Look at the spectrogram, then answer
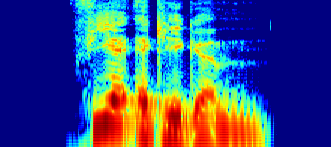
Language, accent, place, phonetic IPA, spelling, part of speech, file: German, Germany, Berlin, [ˈfiːɐ̯ˌʔɛkɪɡə], viereckige, adjective, De-viereckige.ogg
- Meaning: inflection of viereckig: 1. strong/mixed nominative/accusative feminine singular 2. strong nominative/accusative plural 3. weak nominative all-gender singular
